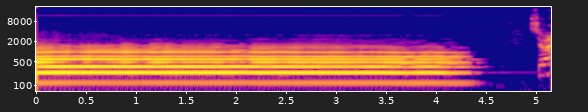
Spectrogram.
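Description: A baritone horn sounds a single open B flat with no valves pressed, one steady, full, sustained tone held for about four seconds before cutting off, then a brief soft noise.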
